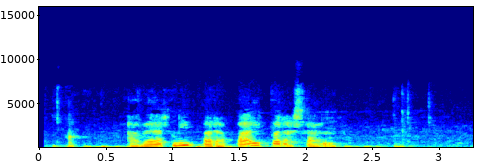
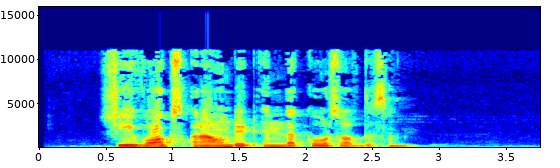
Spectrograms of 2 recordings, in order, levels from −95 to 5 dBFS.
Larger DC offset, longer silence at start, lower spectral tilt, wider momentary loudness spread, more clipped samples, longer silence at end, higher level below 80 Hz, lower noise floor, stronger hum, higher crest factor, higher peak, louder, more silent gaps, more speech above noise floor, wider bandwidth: neither; second, 0.1 s vs 0.5 s; first, -9 dB/octave vs -5.5 dB/octave; first, 18 LU vs 13 LU; neither; second, 0.45 s vs 0.95 s; first, -38 dBFS vs -48 dBFS; about the same, -53 dBFS vs -55 dBFS; neither; about the same, 16 dB vs 14 dB; second, -10 dBFS vs 0 dBFS; second, -26 LUFS vs -13 LUFS; neither; second, 29 dB vs 42 dB; second, 7 kHz vs 11.5 kHz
